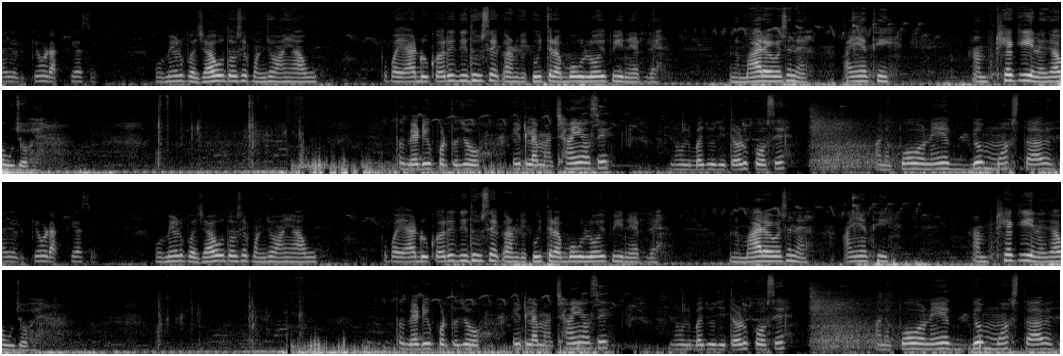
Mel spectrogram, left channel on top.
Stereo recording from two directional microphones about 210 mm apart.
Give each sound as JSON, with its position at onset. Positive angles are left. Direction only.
{"t": 0.0, "sound": "speech", "side_deg": 0}
{"t": 2.3, "sound": "speech", "side_deg": 0}
{"t": 14.5, "sound": "speech", "side_deg": -5}
{"t": 18.6, "sound": "a sound", "side_deg": -50}
{"t": 19.3, "sound": "speech", "side_deg": -10}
